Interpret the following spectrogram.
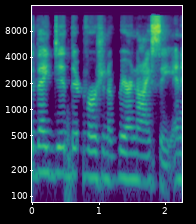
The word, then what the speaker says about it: Berenice: They were doing a recitation of it, and they said just rhyme it with something spicy, Berenice, something spicy.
